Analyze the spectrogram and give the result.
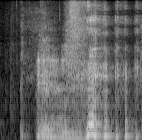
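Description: A loud cough, rough and throaty, drags on for about a second, then trails into a few smaller hacking sputters.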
